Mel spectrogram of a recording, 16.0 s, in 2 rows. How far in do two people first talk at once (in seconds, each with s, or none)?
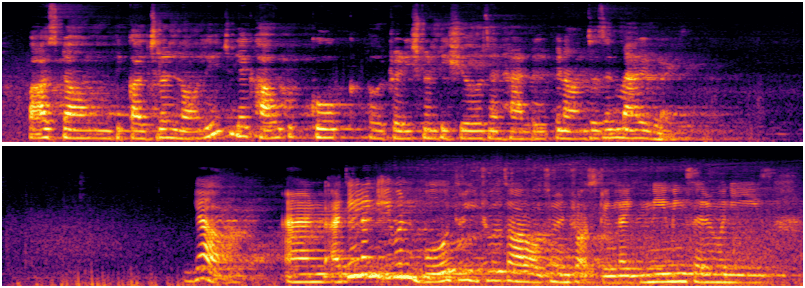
none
